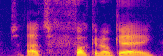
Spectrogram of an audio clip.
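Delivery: usual speaking voice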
